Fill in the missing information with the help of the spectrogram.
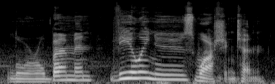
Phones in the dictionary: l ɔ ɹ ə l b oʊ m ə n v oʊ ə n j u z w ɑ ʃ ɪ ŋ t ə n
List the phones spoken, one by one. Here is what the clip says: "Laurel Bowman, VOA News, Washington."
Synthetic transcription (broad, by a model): l ɔ ɹ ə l b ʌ m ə n v oʊ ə n j u z w ɑ ʃ ɪ ŋ t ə n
